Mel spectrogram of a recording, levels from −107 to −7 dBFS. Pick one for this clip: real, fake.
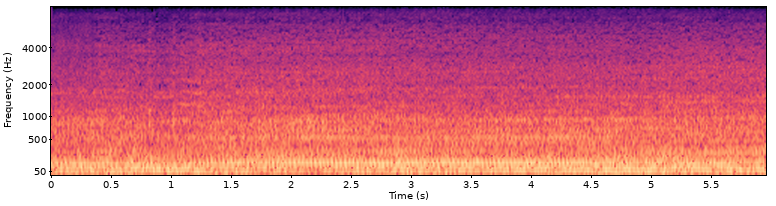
real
